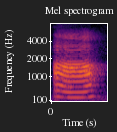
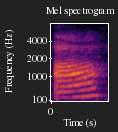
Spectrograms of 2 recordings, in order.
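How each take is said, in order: First: It is said as it is spelled, like "ah". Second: It is said as it is spelled, like "ah".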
